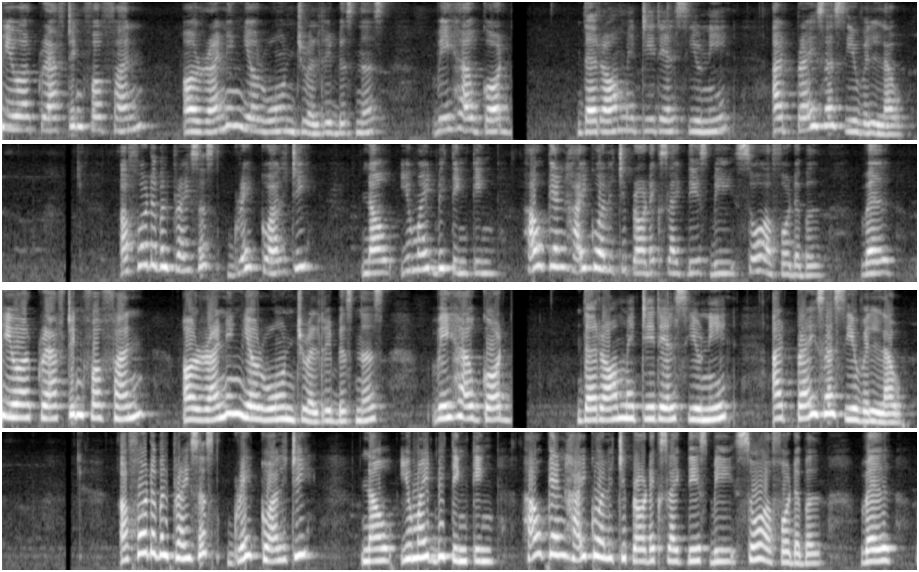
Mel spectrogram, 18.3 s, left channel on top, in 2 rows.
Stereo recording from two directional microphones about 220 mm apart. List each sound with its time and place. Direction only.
0.0 s a woman's voice: 45° right (ahead or behind)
